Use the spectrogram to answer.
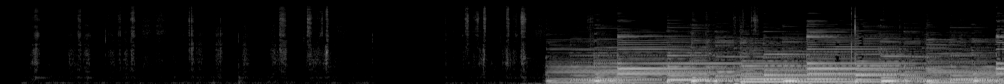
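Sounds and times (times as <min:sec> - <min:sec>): fountain pen scratching on paper: 0:00.2 - 0:03.6, 0:04.5 - 0:05.5.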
